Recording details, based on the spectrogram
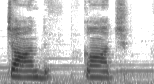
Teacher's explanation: उच्चारण में नाक से बहुत कम सास निकलती है और मुख से ज्यादा यानी कि इसमें नाक जो है वो कम इवॉल्व होगी आपका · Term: चंद्र बिंदु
